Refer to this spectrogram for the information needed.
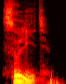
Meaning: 1. to promise 2. to foreshadow, to portend, to bode 3. to predict, to prophesy
- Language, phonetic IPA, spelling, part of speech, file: Russian, [sʊˈlʲitʲ], сулить, verb, Ru-сулить.ogg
